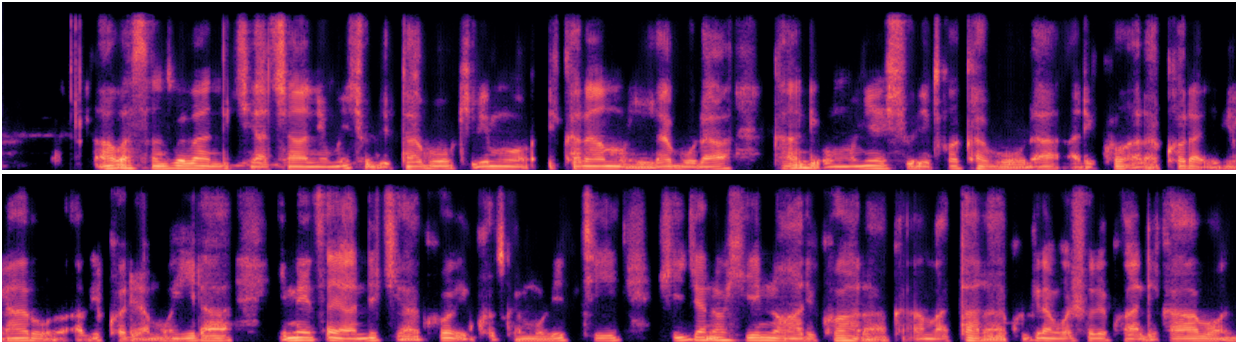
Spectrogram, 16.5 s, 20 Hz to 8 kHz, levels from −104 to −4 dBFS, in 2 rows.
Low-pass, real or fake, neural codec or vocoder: 7.2 kHz; fake; codec, 16 kHz, 4 kbps, X-Codec, HuBERT features, trained on general audio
